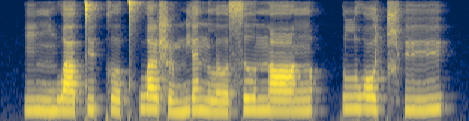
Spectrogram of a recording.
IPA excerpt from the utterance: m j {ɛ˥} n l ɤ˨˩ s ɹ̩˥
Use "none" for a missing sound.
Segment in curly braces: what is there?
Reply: ɛ˥˩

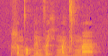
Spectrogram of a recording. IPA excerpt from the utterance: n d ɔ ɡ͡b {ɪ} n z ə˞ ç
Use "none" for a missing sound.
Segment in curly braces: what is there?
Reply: ɪ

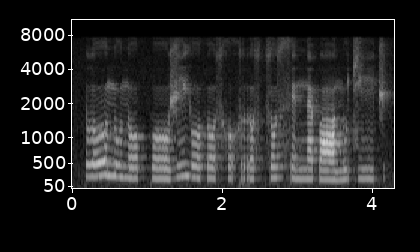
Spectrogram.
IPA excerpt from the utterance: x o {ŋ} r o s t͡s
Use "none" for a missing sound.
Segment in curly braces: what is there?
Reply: x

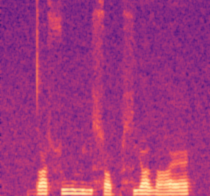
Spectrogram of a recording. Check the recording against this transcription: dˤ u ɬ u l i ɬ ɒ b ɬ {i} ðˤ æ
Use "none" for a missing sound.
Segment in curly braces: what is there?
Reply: i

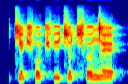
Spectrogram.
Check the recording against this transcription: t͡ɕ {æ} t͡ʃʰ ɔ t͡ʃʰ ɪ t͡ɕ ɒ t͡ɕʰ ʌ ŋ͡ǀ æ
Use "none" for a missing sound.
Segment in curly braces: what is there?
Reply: æ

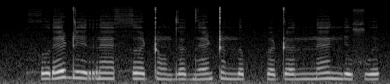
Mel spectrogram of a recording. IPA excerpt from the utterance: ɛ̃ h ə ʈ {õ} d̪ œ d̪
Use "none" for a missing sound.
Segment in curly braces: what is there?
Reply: õ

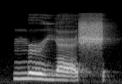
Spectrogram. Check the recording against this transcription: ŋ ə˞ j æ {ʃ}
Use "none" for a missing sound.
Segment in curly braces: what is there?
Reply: ʃ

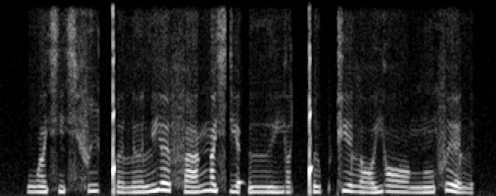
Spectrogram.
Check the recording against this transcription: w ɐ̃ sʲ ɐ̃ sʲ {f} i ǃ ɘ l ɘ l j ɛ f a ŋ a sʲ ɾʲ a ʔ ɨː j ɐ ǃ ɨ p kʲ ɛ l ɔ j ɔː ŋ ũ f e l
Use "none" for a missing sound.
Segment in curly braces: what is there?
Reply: f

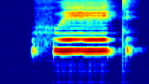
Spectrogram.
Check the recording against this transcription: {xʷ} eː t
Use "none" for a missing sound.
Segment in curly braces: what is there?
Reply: xʷ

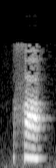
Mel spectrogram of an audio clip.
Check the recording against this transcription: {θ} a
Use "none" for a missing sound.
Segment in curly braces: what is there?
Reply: θ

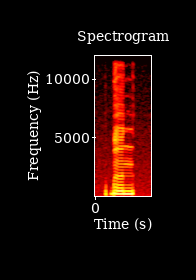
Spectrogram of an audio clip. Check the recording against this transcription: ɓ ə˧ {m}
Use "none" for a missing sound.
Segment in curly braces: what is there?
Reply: n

